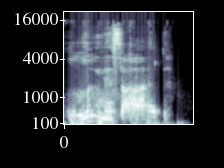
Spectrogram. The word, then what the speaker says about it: Lughnasadh: It's pronounced Lughnasadh, or Lammas for short. – Oh, my goodness gracious. But if you saw how it was spelled, it was like, it's like trying to pronounce a city in Massachusetts. It just, there's letters there that aren't being used. It's an interesting one for sure. – You know why? It's a Celtic word, and the Gaelic. So the Gaelic, there's letters that are pronounced differently.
